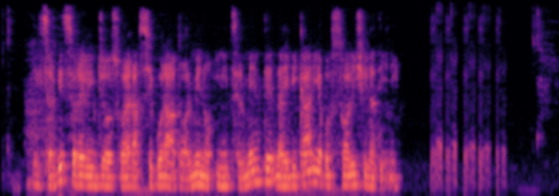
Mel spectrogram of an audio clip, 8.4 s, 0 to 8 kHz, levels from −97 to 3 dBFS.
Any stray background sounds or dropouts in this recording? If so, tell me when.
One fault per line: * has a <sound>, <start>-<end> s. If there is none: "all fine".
* has a laugh, 6.5-7.6 s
